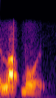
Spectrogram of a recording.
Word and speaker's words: Lot Boy: Yeah, Lot Boy, like a whole lot, but also like a parking lot.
